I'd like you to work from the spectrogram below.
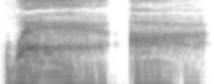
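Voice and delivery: very slow, soft, cold menace; a quiet deadly demand; lilting murderous voice. A narrator's reading. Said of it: "the man's lilting, murderous voice".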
